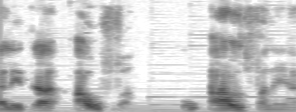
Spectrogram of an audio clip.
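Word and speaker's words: ἄλφα: Então essa letra aqui é a letra alfa, ou alfa, né? A gente pronuncia o L com som de U, mas na verdade o L não tinha som de U, né?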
